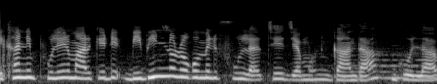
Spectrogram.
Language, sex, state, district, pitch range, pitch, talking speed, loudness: Bengali, female, West Bengal, Paschim Medinipur, 220-305 Hz, 270 Hz, 150 wpm, -16 LUFS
